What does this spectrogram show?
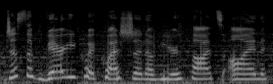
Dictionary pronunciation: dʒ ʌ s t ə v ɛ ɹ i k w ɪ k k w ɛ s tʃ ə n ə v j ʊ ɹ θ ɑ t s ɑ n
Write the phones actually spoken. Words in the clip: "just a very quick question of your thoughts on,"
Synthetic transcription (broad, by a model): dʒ ʌ s t ə v ɛ ɹ i k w ɪ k k w ɛ s tʃ ə n ə v j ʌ ɹ θ ɑ t s n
